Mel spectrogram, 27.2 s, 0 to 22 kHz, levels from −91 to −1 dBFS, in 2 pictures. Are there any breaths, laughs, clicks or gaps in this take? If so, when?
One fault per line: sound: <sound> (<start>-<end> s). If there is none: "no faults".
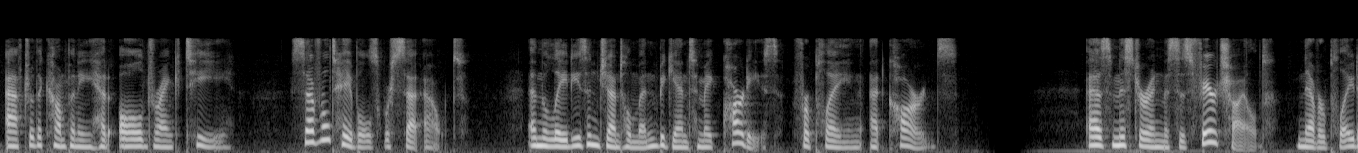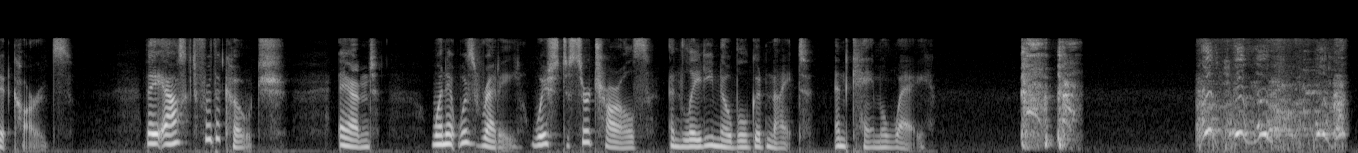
sound: cough (23.8-24.4 s)
sound: bark (25.5-27.1 s)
